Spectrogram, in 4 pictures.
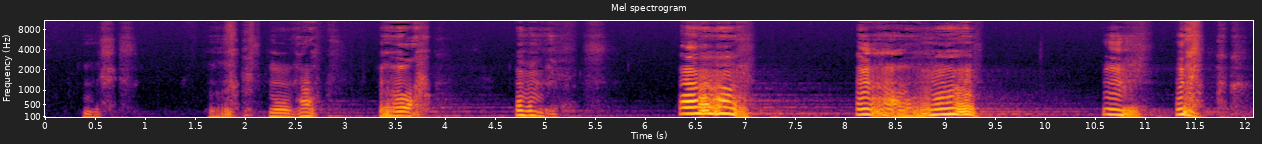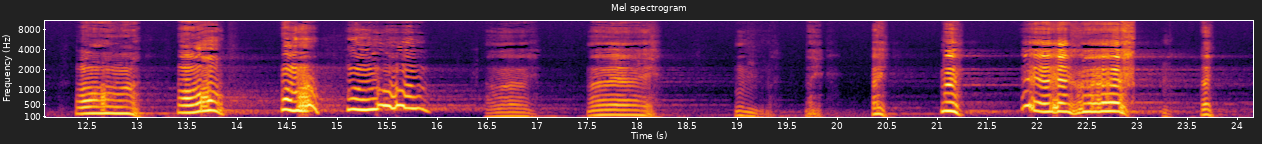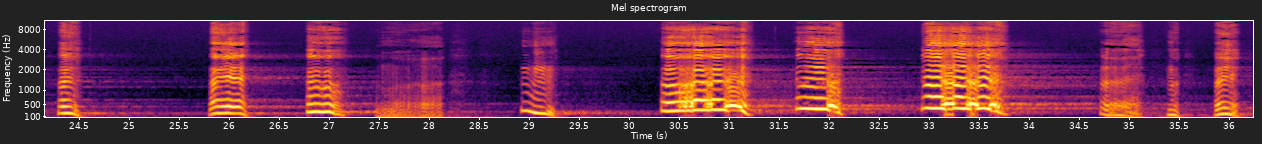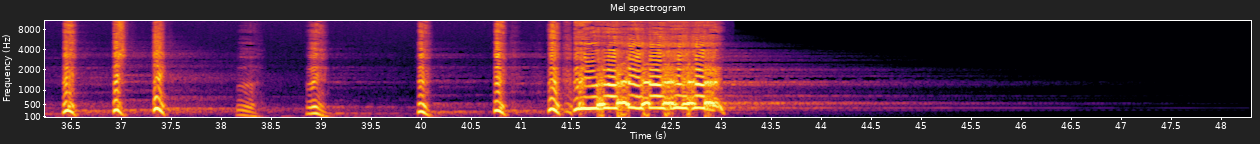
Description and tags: Dungeon of a asylum
Voices I made for a school project.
